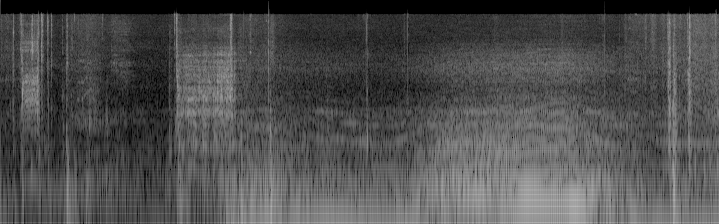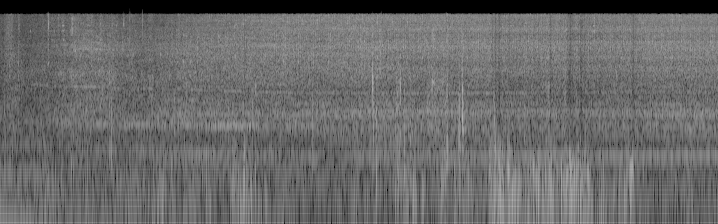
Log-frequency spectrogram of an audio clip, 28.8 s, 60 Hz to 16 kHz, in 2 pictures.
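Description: Subaru Impreza S-GT's turbocharged 2.0-litre flat-four (boxer) engine being started: a few faint clicks, then the engine starts about four seconds in, its speed swells and settles again around ten seconds in, and it then idles steadily. A sharp click comes about halfway through, and scattered knocks come near the end.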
